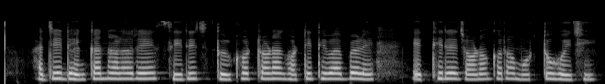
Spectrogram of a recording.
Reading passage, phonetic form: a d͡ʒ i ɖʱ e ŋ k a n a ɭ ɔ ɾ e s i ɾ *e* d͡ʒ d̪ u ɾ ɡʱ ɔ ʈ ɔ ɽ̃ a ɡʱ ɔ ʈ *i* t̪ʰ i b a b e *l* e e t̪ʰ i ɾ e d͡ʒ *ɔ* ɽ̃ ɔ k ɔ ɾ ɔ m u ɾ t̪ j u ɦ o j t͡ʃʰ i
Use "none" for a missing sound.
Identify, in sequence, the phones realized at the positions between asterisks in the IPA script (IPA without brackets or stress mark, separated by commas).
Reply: i, i, ɭ, ɔ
